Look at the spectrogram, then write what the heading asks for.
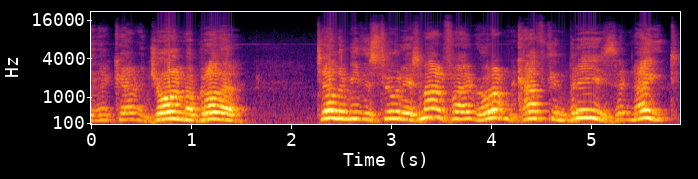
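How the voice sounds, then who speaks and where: A high-pitched male voice with ordinary pitch variation and a Glaswegian accent. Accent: Glaswegian Scottish. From Scotland, Glasgow. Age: 80s+. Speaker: war-era storyteller. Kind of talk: casual interview.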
